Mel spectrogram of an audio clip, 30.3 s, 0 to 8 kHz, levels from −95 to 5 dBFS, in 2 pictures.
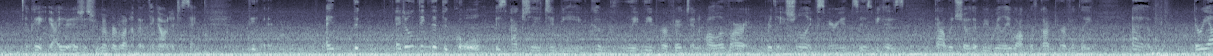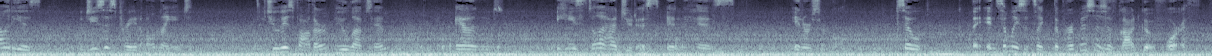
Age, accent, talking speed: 30-49, American, 150 wpm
